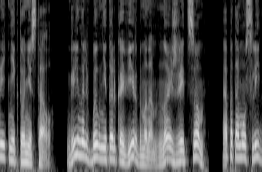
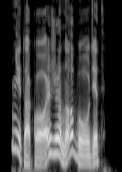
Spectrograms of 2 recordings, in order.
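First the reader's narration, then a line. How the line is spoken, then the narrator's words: Chuckling. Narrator (Russian): хохотнул мой учитель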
